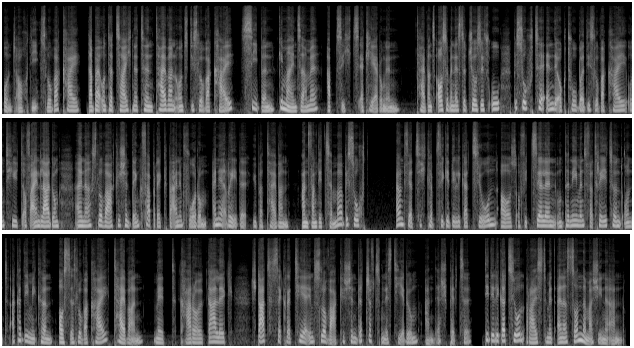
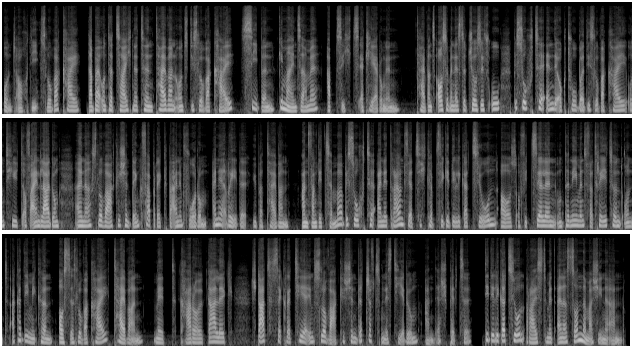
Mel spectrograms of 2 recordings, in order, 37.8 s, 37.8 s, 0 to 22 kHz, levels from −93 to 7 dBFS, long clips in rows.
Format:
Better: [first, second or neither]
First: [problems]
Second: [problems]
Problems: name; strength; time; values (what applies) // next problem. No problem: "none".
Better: second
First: audio cutting out; at 20 s for 0.5 s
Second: none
